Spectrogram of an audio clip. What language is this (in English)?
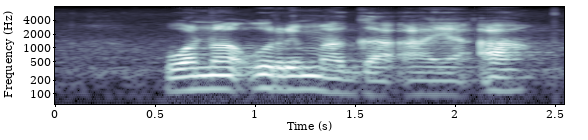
Venda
